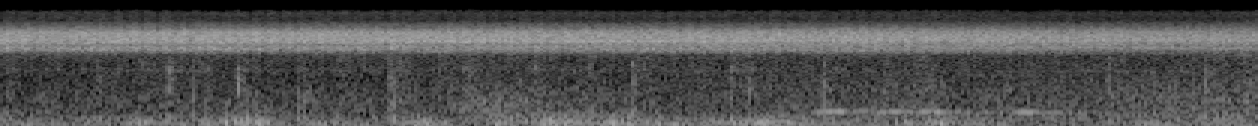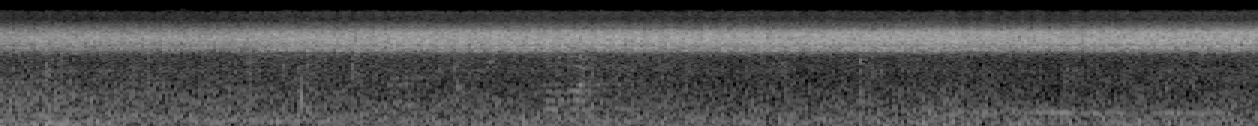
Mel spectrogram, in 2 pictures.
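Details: Many male cicadas sing together in July in Larissa, Greece, an unbroken, high-pitched buzzing hiss that holds the same level throughout, with faint rustling and a few soft low sounds beneath the chorus.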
